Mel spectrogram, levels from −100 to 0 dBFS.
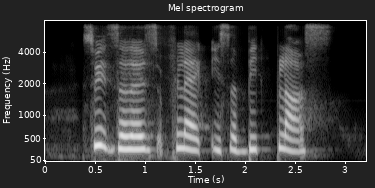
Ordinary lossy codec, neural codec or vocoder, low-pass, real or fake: none; codec, 16 kHz, 4 kbps, X-Codec, HuBERT features, trained on LibriSpeech; 7.2 kHz; fake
